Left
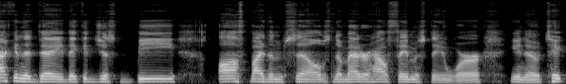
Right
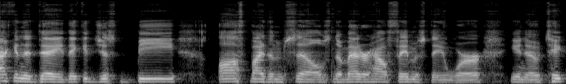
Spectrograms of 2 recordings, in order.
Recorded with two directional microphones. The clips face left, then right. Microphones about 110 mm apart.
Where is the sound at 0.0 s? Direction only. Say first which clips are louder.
Left 4 dB; 20° left (ahead or behind).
